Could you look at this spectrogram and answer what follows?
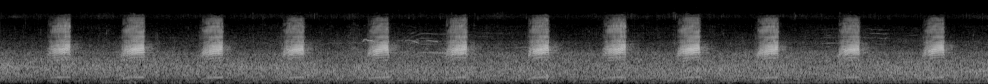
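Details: Duck on a summer river at Besalú, Girona, Spain, among feeding, splashing ducks; thirteen short, harsh quacks repeat with clock-like regularity about every three-quarters of a second over steady flowing water.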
